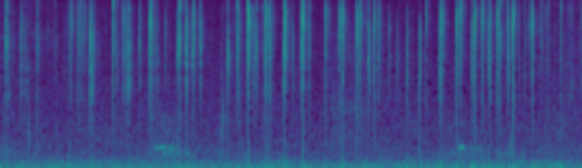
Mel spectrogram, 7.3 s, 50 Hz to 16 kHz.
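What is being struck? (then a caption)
Glass bud vase. Long nails tap and scratch a tall, narrow, hollow clear glass bud vase with a dark base. The result is quiet, rapid, uneven sharp clicks and scratchy rasps with bright, crisp tops that die away almost instantly, over a low background rumble. A faint brief tone around 500 Hz surfaces near 2 and 5.8 seconds.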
